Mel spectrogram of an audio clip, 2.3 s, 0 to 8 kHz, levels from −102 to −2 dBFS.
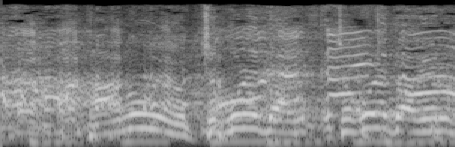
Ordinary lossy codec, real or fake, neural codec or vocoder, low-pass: MP3, 48 kbps; real; none; 7.2 kHz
